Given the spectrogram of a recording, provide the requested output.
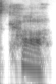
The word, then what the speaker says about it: ka: That tells us that they pronounced the word for the number 2 as ka.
